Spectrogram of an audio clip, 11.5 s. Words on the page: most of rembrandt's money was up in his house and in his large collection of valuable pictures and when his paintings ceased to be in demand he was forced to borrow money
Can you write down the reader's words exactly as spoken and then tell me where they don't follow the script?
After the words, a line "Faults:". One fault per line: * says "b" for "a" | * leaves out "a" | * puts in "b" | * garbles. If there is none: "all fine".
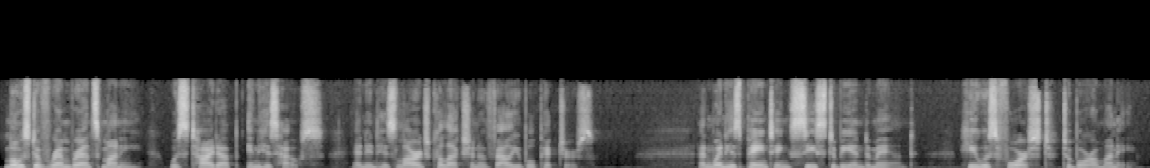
most of rembrandt's money was tied up in his house and in his large collection of valuable pictures and when his paintings ceased to be in demand he was forced to borrow money
Faults:
* puts in "tied"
